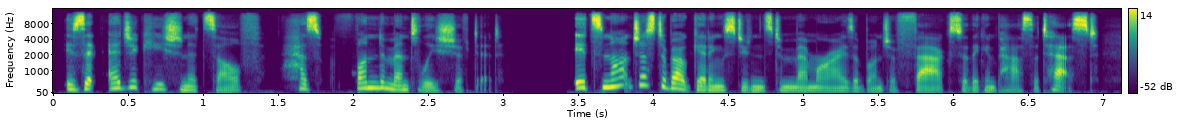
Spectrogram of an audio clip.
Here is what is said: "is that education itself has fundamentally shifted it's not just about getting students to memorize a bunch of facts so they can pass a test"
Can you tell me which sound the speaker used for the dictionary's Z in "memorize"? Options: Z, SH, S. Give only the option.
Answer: Z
